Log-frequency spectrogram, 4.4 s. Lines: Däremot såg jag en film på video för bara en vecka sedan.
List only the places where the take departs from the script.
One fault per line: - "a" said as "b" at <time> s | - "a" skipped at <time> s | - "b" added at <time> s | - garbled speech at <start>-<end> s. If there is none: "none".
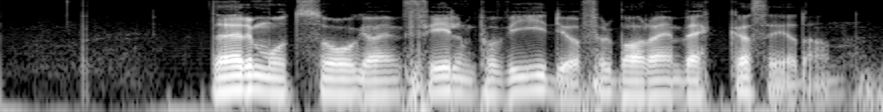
none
